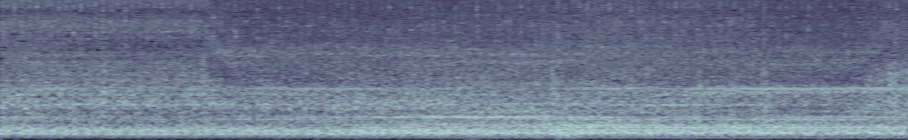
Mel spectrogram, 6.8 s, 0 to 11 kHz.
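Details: 2006 Jeep Wrangler Sport, right-hand-drive ex-mail vehicle, automatic, 4WD, new battery: steady six-cylinder idle with even beat and faint belt hiss, possibly from added air conditioning; runs great, normal idle.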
